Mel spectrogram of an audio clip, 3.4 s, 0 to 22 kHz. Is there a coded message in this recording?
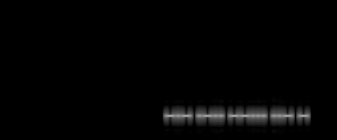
Yes: Morse code from 1.7 to 3.1 s, heard as a keyed tone, about 40 wpm, 700 Hz. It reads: KL7UT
